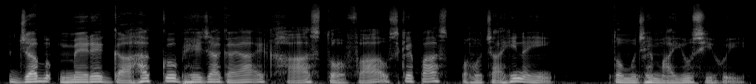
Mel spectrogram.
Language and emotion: Urdu, sad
